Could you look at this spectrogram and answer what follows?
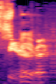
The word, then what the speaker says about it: Spier: It's Spier.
